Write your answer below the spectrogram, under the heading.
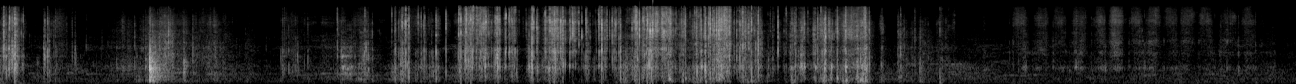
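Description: Plastic and foil wrapping on a blaster box of trading cards being torn open and crinkled by hand, with the loudest, densest crinkling in the middle few seconds and softer rustling before and after.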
